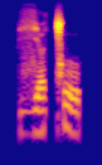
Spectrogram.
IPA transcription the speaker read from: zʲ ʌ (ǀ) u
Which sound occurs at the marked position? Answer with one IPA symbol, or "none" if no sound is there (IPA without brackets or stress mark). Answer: ǀ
